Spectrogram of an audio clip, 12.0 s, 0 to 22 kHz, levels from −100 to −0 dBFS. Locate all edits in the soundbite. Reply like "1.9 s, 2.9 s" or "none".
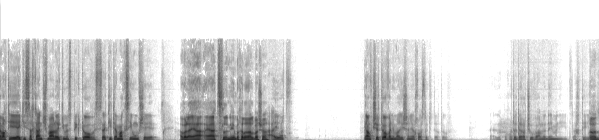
3.5 s, 7.2 s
